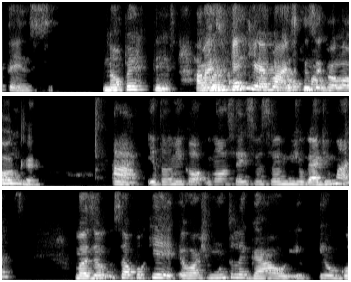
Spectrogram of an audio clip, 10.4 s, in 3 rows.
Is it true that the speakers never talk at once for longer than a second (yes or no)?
no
